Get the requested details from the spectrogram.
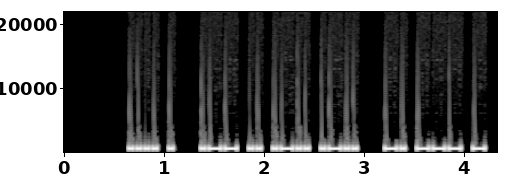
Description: Morse code, heard as a keyed tone, about 30 wpm, 700 Hz. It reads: HE WILL NOT
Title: Sentences from Top 1000 Words - Review Part 6 - 30wpm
